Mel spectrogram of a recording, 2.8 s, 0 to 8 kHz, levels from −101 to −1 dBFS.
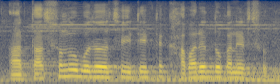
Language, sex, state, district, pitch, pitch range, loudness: Bengali, male, West Bengal, Cooch Behar, 150 Hz, 120-160 Hz, -17 LUFS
